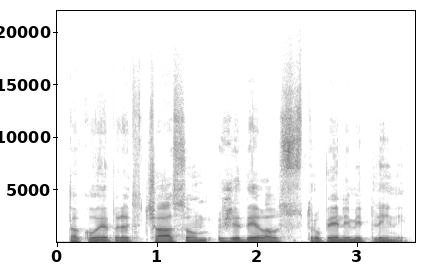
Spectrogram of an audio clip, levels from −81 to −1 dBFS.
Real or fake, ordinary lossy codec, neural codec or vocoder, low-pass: fake; none; codec, 44.1 kHz, 7.8 kbps, Pupu-Codec; none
